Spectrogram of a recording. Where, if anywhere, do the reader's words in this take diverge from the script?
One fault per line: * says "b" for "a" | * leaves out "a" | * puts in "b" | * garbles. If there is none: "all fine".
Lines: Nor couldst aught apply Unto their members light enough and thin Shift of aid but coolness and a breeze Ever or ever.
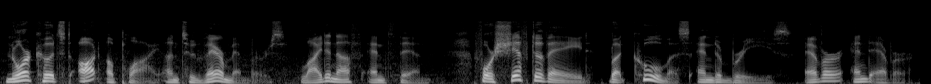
* puts in "For"
* says "and" for "or"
